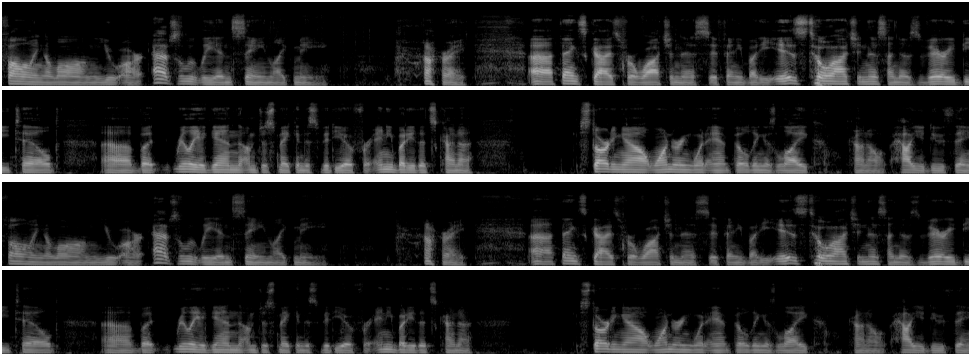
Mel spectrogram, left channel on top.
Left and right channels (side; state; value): right; quieter; 5.0 dB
